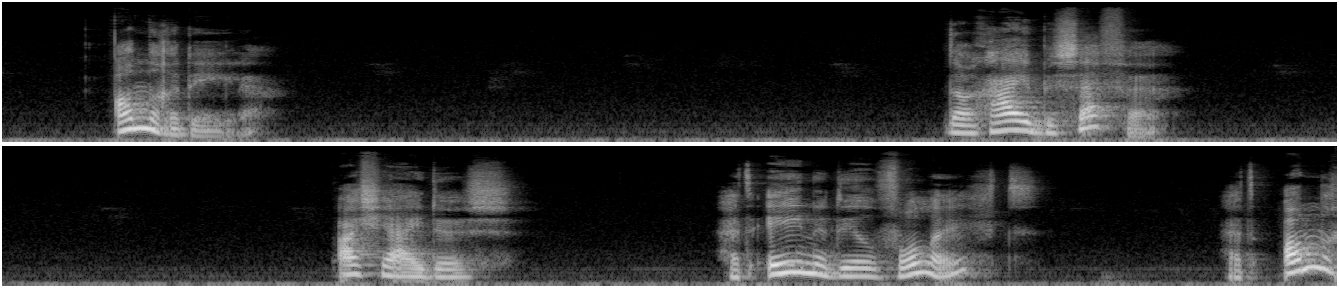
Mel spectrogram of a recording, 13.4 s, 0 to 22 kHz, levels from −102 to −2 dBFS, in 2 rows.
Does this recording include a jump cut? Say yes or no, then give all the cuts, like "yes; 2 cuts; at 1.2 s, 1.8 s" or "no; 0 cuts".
yes; 1 cut; at 8.3 s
